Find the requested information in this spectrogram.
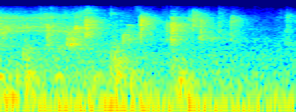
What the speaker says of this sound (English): I'm just gonna go rinse that off real quickly.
